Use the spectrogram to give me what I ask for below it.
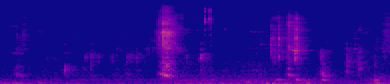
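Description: Phone camera shutter clicks while photographing a microphone: a couple of short, sharp, faint clicks, the first the crispest, among soft handling rustle.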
